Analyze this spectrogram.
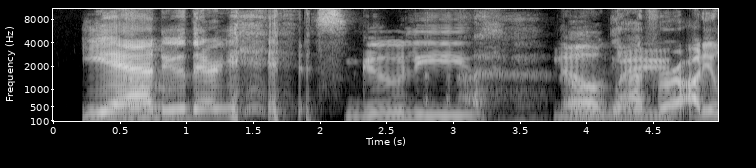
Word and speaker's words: Ghoulies: producer, can you find us the photo of the movie Ghoulies and drop that on the screen? How do you spell that? Ghoulies. Ghoulies. Uh G H O U L I E S. Like ghouls.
